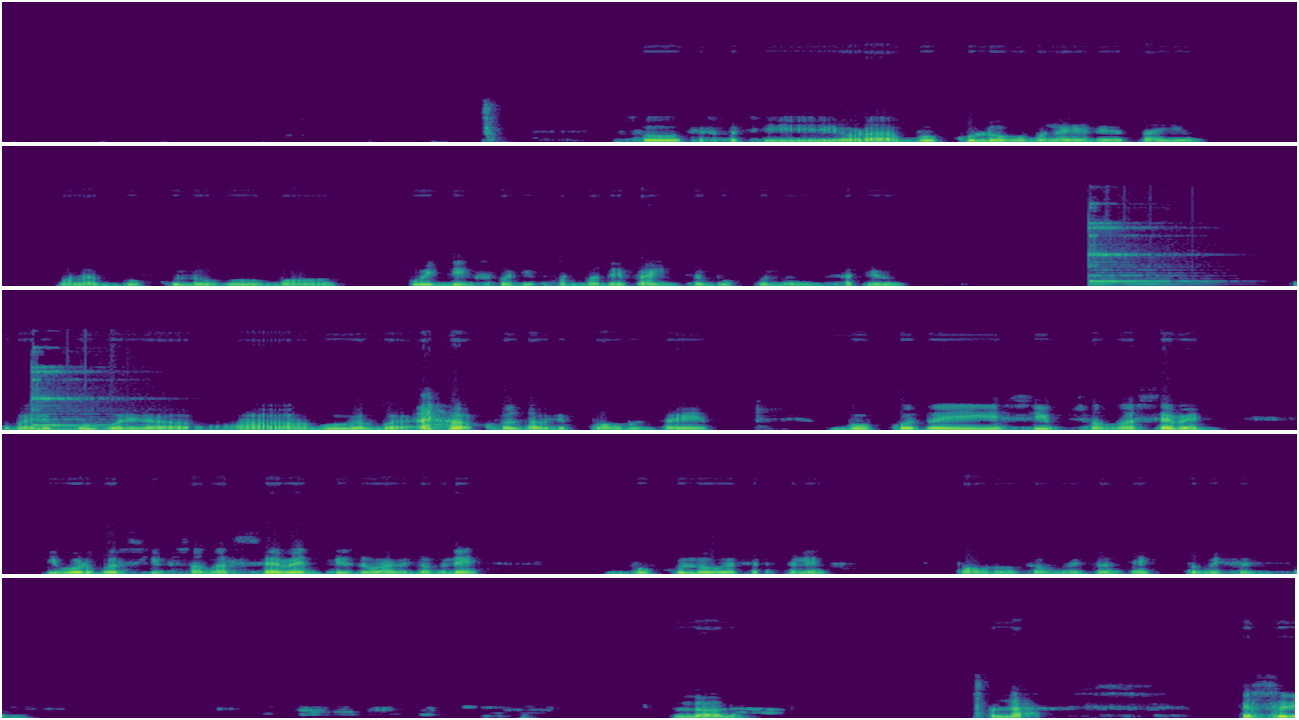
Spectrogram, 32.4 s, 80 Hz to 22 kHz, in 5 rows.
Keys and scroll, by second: 21.0 ctrl+a.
